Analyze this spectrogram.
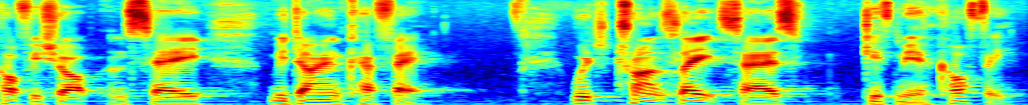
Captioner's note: speaking italian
